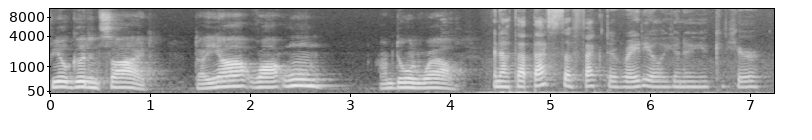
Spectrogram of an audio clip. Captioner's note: speaking White Clay language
